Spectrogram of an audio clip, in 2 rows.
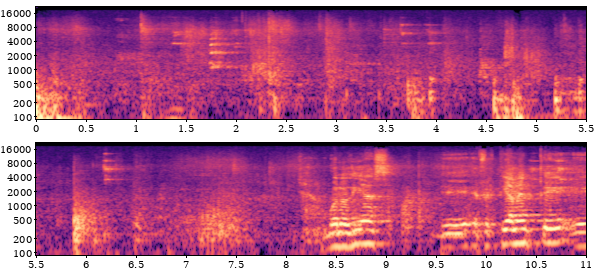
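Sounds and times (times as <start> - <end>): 
dull low thumps of a chair being set down: 0.0 - 1.7, 2.4 - 6.6
chair being dragged: 0.0 - 8.2
steady noise: 0.0 - 10.9
speech: 8.5 - 10.9.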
